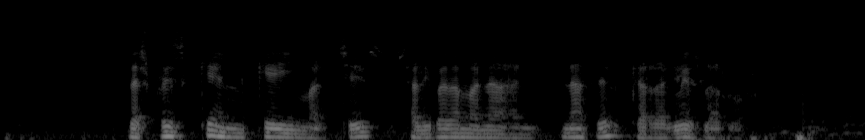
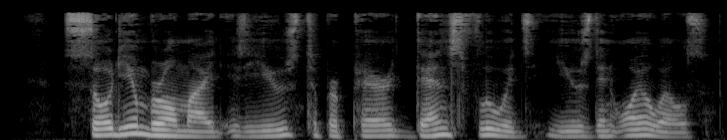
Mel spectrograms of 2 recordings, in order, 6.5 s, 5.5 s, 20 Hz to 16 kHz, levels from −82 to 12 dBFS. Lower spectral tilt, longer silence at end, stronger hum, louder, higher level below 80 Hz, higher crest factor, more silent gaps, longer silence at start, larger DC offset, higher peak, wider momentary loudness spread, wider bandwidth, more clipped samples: first, -8 dB/octave vs -5 dB/octave; first, 0.35 s vs 0.15 s; neither; second, -47 LUFS vs -26 LUFS; first, -64 dBFS vs -70 dBFS; about the same, 18 dB vs 18 dB; neither; second, 0.05 s vs 0.5 s; neither; second, -28 dBFS vs -8 dBFS; about the same, 14 LU vs 12 LU; second, 6.8 kHz vs 11.5 kHz; neither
